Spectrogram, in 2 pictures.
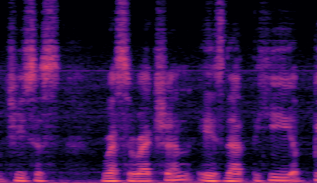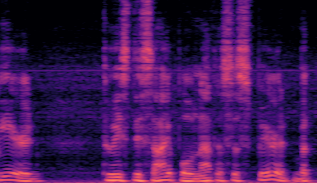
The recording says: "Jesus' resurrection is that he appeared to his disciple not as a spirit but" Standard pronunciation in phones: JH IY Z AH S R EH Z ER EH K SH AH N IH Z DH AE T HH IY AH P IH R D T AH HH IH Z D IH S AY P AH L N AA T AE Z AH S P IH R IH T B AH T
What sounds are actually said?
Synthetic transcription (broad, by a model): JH IY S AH S R EH S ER EH K SH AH N IH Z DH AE T HH IY AH P IH R D T AH HH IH S D IH S AY P AH L N AA T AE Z AH S P IH R IH T B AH T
